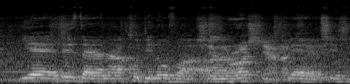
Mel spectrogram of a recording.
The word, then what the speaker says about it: Ankudinova: Can you pronounce the last name, please? This is Diana Ankudinova. Yeah, this is Diana Ankudinova.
